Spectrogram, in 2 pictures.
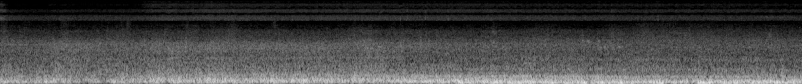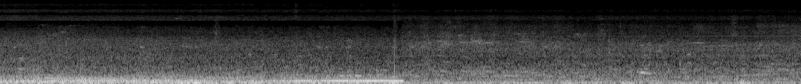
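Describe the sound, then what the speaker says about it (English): Riding on a bus on Taveuni Island, Fiji, heading into town: a steady, loud engine and road rumble with wind noise that drops in level near the end. "Probably one of my favourite activities on the bus, heading into Nangara."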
